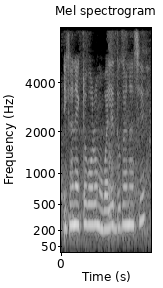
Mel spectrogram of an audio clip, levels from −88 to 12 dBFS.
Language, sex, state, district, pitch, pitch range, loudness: Bengali, female, West Bengal, Alipurduar, 255 Hz, 240-255 Hz, -12 LUFS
